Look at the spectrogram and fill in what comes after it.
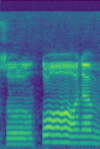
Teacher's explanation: Hi alaikum sultanam, dengungkan di sini 2 harakat. Idgham bi gunnah, tanwin bertemu mim. Sultanam, baru masuk mubina, dan nan bila kita waqaf dia kekal menjadi 1 baris 2 harakat.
